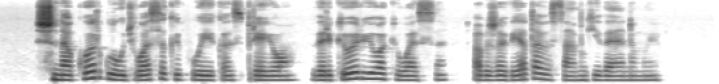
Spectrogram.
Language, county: Lithuanian, Panevėžys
